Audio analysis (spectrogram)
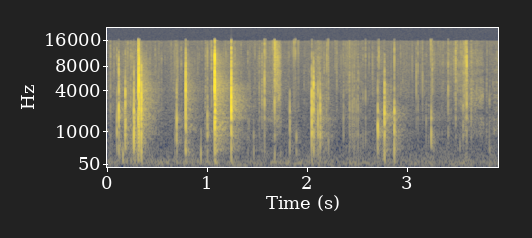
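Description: A single small, flat, red paper-and-foil laminated instant soup sachet with printed instructions, filled with dry powder, is held in both hands and squeezed and crinkled with fingertips and long white nails. Around fourteen quick, bright crinkles and crackles come through, each dying away almost instantly, with very little low end.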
